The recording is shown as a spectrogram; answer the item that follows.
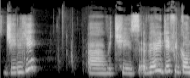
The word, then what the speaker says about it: Gigli: I know the name in Italian, it's Gigli. Which is a very difficult name to pronounce for anyone who's not Italian, because my husband can never pronounce the GL in the Italian way together.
